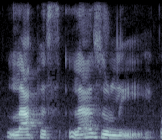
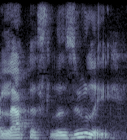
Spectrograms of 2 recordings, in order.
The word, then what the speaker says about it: lapis lazuli: I'm making a video today about the gemstone lapis lazuli or lapis lazuli. You can pronounce it either way, both are correct.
